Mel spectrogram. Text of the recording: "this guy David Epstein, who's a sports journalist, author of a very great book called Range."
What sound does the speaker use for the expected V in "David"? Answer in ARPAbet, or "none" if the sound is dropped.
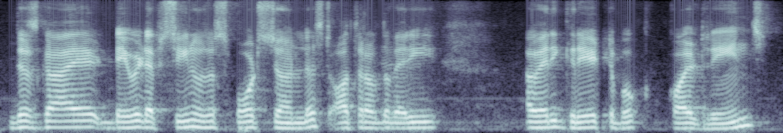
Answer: V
